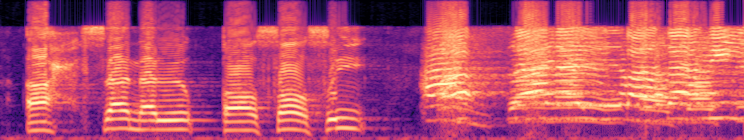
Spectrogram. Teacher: صاد کو جب ادا کریں گے تو ہونٹ گول نہیں ہوں گے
